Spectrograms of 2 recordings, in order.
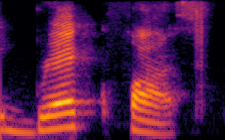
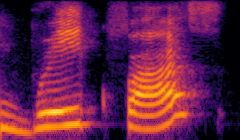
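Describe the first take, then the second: First: Breakfast as BREK-fust, slowly; correct breakfast. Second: Breakfast as BRAKE-fast, slowly; wrong breakfast. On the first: Teacher giving the proper breakfast. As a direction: model breakfast carefully. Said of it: "you say breakfast". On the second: Teacher warning against a long a. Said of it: "You don't say breakfast". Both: Shown as a demonstration.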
